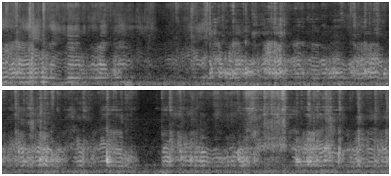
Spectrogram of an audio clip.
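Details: A fly buzzes around a lamp in a room and knocks against it. A wavering, continuous drone goes on with brief quieter gaps and scattered tapping clicks.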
